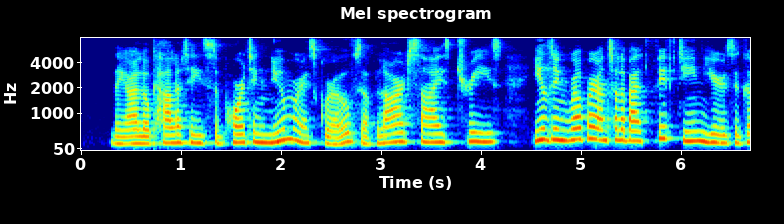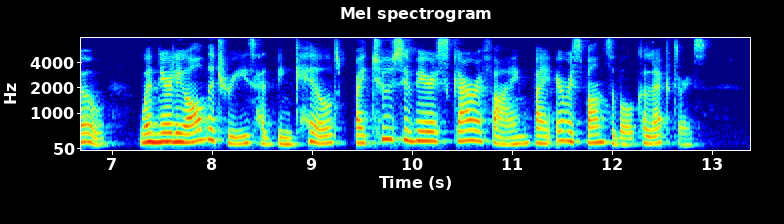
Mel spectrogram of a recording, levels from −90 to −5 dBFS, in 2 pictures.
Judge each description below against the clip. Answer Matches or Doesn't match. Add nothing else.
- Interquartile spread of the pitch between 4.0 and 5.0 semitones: Matches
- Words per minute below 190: Matches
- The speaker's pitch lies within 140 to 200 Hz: Doesn't match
